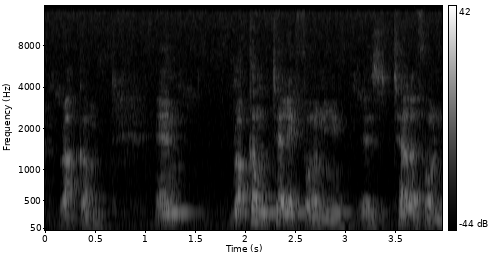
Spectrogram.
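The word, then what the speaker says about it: رقم: The word number in Arabic is rakam, like rakam sakam robots, but with a Q instead of a K, rakam.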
